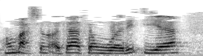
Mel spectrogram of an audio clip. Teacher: بهمزة ساكنة بعدها ياء مفتوحة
